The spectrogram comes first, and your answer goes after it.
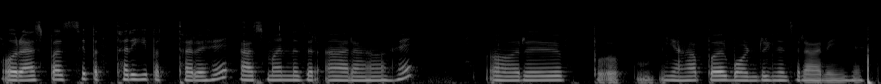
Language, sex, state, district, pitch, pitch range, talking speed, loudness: Hindi, female, Uttar Pradesh, Budaun, 195 Hz, 190-200 Hz, 150 wpm, -36 LUFS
